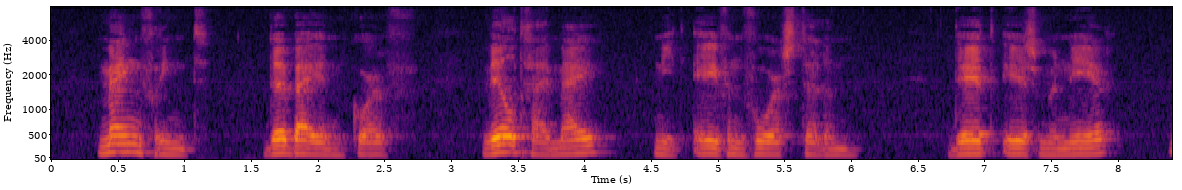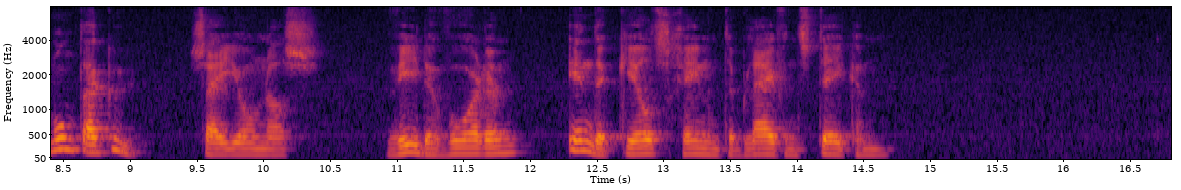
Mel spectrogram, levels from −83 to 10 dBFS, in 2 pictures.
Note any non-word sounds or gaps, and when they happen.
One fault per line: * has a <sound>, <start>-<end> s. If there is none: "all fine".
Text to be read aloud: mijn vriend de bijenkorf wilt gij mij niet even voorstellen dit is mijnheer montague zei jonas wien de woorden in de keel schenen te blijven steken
all fine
